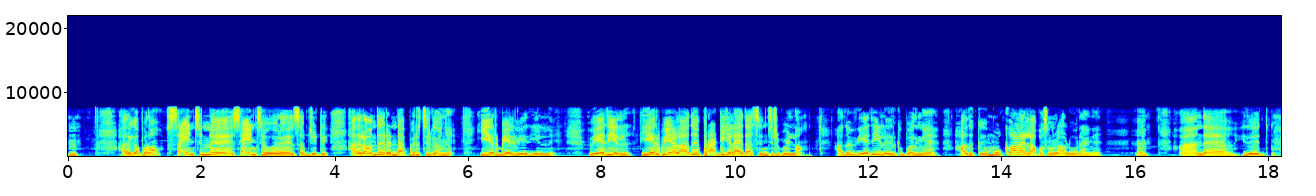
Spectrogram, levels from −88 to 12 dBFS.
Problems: background sounds at intervals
